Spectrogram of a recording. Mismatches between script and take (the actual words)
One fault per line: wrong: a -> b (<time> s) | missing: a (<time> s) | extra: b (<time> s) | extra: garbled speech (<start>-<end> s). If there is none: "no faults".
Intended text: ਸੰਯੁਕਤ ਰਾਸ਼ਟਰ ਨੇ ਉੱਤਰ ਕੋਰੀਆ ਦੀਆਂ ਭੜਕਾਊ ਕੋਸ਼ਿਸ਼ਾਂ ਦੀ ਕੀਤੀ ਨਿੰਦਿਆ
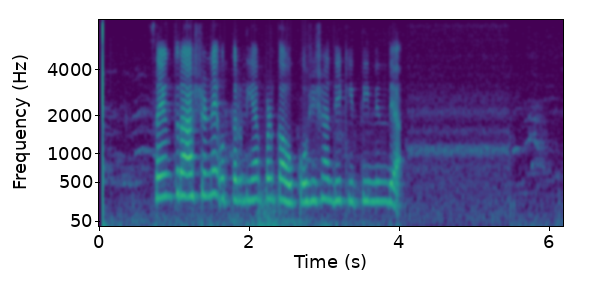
missing: ਕੋਰੀਆ (1.9 s)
